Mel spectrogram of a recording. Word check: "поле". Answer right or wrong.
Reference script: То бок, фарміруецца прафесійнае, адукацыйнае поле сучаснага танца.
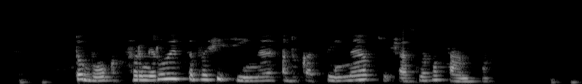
wrong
